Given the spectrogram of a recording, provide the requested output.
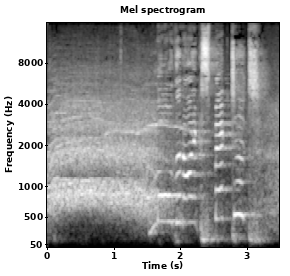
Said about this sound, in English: So if you're a rich lady over 30, this is your special day. Just give us a cheer. Oh, they're all sitting over there, aren't they? Let's give us a cheer if you are a lady with a mortgage over 30.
